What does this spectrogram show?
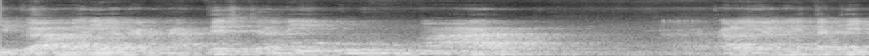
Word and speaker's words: Umar: Kalau ada wawunya tidak perlu dibaca Umar, harus Amr. Karena nggak ada wawunya maka ini pasti Umar. Cuma kita yang baca ini sudah ada urusan dengan wawu karena ada tanda bacanya. Tapi aslinya tidak ada tanda baca ini sehingga tulisannya sama. Umar ya ain mim wawu, Amr ya ain mim wawu.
